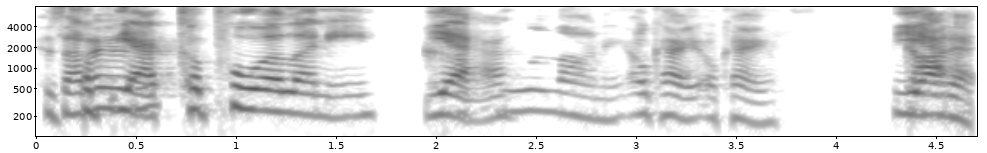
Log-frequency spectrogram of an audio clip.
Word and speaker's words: Kapualani: So Kapualani, why don't you introduce yourself and let the audience know who you are and a little bit about you?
